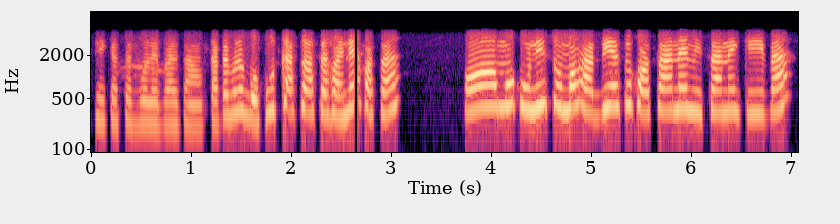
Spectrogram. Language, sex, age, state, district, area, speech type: Assamese, female, 18-30, Assam, Sonitpur, urban, conversation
